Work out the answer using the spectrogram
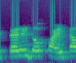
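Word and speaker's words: Pteridophyta: टेरिडोफाइटा की spelling P से start नहीं होती है। पी से स्टार्ट होती है। पी वहां पर साइलेंट रहता है।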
